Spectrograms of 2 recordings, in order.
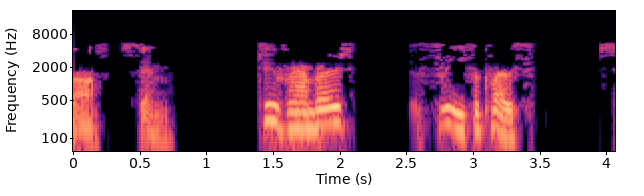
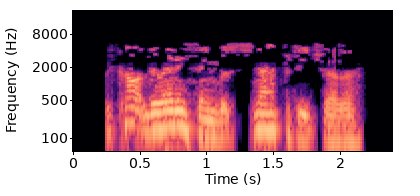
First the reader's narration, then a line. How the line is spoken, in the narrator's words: I said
